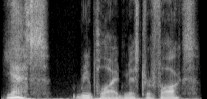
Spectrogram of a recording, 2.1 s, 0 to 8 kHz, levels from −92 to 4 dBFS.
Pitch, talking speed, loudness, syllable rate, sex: 95 Hz, 115 wpm, -21 LUFS, 2.9 syllables/s, male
